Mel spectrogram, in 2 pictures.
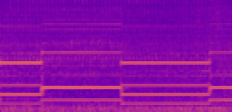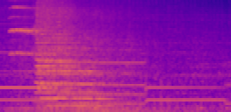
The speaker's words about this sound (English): I've curated a number of trains that I've recorded during my Watson Fellowship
